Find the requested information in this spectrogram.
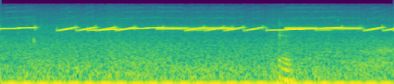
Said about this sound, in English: Deputy Fire Carlo, dude, your pass alarm's on.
